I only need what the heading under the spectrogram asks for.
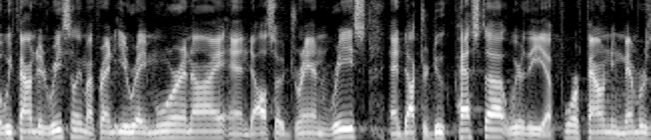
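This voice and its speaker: Fast-talking man in an echoing hall. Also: medium pitch, a bit bright. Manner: urgent, emphatic, rhetorical asides. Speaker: conference speaker. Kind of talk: impassioned conference speech. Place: large hall with audience. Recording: live talk in a reverberant hall.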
